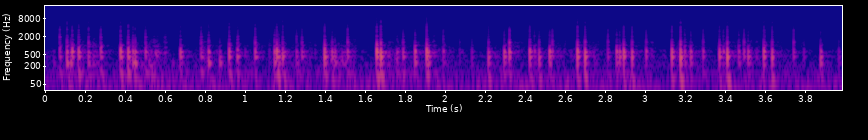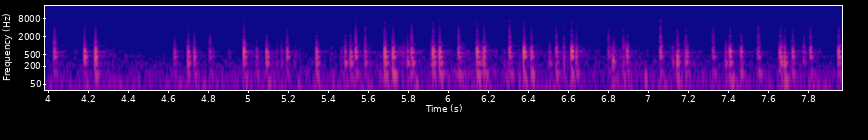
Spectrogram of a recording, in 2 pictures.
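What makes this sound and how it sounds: Long nails tap rapidly on a medium, hollow, rigid white and red cardboard box with a red dot. The dense, quick taps give short, dry, hollow knocks with a midrange tone around 600 Hz. A brief pause falls just past the middle before the tapping resumes.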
